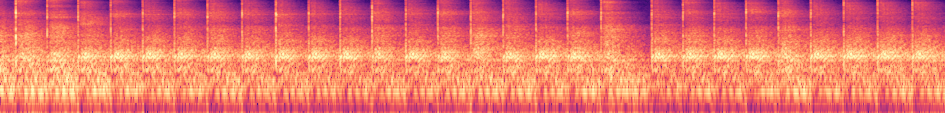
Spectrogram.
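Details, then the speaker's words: Fitting a rear wheel bearing into a heated motocross/enduro hub with a bearing installation socket: steady hammer taps about three a second, struck diagonally, until the ring turns duller and more solid; the bearing is fully seated. "And you're hitting it diagonally all the time, never in the same spot twice. And you're waiting for it to make a different sound."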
